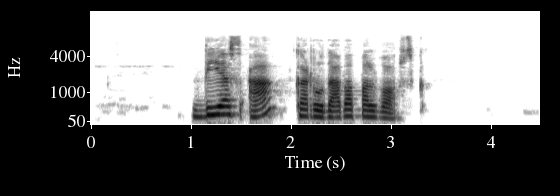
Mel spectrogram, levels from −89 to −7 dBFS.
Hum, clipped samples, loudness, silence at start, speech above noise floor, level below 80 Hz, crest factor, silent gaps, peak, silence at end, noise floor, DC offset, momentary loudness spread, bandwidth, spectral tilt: none; under 0.1%; -16 LUFS; 1 s; 49 dB; -62 dBFS; 18 dB; none; -2 dBFS; 1.15 s; -66 dBFS; under 0.1%; 13 LU; 8 kHz; -6 dB/octave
